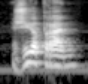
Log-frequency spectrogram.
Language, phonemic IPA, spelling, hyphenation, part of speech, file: Dutch, /ˈzyːr.prœy̯m/, zuurpruim, zuur‧pruim, noun, Nl-zuurpruim.ogg
- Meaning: a sourpuss, grouch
